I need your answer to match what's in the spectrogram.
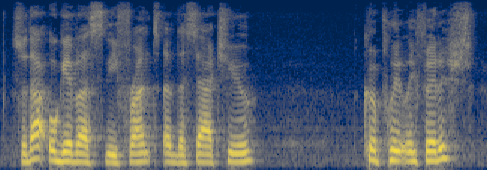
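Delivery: speaking through a yawn. A speaker giving step-by-step building instructions, yawning. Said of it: "My apologies for yawning".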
